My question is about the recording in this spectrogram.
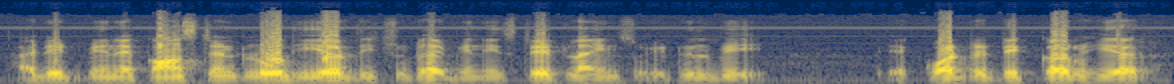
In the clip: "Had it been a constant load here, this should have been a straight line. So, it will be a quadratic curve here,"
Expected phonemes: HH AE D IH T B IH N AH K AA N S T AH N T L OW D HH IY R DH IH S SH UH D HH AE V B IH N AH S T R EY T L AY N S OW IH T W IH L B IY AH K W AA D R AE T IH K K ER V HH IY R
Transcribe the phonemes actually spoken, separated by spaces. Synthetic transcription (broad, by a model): HH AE D IH T B IH N AH K AA N S T AH N T L OW D HH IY R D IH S SH UH D HH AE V B IH N AH S T EY T L AY N S OW IH T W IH L B IY AH K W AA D R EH T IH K K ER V HH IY R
